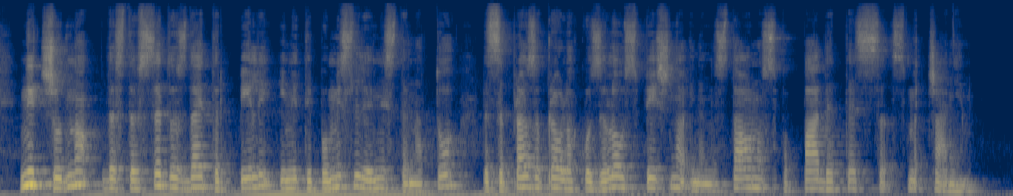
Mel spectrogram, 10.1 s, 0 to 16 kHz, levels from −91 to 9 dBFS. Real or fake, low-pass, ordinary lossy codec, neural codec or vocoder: real; 14.4 kHz; AAC, 64 kbps; none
